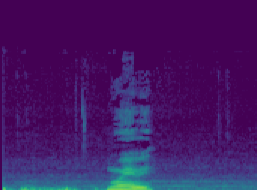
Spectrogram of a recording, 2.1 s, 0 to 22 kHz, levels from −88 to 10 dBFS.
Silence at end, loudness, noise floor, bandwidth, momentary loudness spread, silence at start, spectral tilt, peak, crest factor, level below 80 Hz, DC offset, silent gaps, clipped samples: 0.85 s; -17 LUFS; -47 dBFS; 9.8 kHz; 17 LU; 0.05 s; -8.5 dB/octave; -2 dBFS; 18 dB; -42 dBFS; under 0.1%; none; under 0.1%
